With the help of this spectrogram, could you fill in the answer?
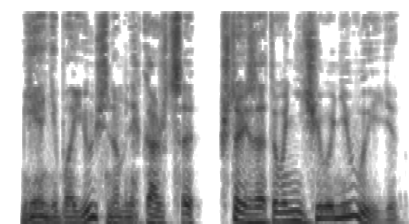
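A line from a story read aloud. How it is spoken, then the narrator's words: Thoughtful mutter. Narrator (Russian): пробормотал задумчиво Амброс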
